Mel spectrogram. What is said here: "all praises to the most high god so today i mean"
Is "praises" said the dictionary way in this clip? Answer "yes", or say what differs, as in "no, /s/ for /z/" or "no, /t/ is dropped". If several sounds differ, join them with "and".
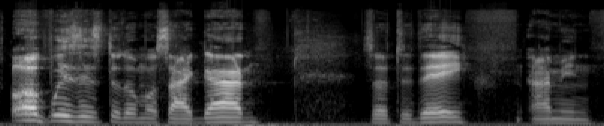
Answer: no, /w/ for /ɹ/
